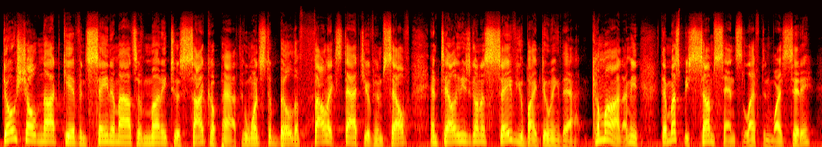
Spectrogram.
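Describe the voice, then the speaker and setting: A rambling sarcastic radio DJ. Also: male voice, a little high, lively intonation, normal speed, few pauses, bright, forceful tone, no echo. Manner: rambling, sarcastic, stumbling restarts. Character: rambling, irreverent male radio DJ. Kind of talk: radio DJ banter.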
